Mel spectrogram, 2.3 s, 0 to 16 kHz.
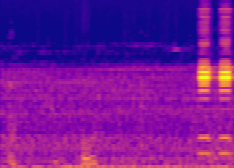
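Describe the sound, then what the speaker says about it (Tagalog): Two short car horn honks near the end, sounding over steady road and engine rumble from a Ducati Multistrada V4 motorcycle in Manila traffic. "medyo may dikit yung kanyang busina"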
